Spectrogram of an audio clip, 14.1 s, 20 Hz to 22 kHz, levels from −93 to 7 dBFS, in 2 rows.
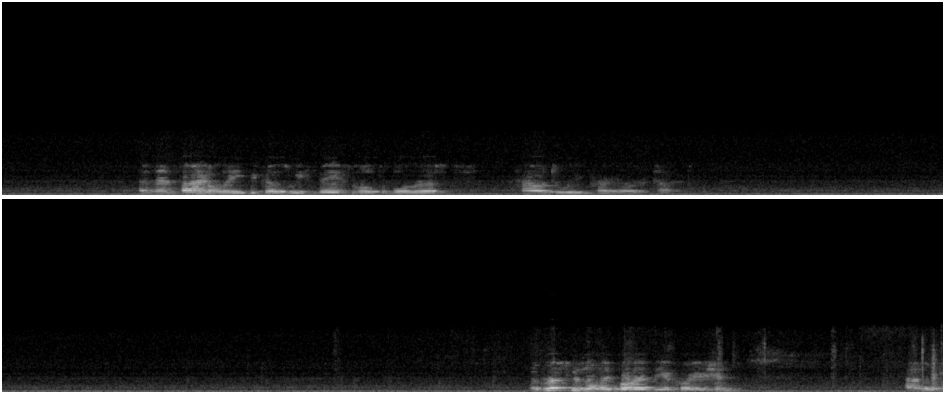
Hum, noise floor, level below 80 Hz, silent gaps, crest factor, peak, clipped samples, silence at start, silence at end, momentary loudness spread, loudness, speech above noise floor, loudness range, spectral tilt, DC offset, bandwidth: none; -57 dBFS; -66 dBFS; none; 26 dB; -8 dBFS; under 0.1%; 0.5 s; 0 s; 20 LU; -30 LUFS; 28 dB; 12 LU; -7.5 dB/octave; under 0.1%; 6.2 kHz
